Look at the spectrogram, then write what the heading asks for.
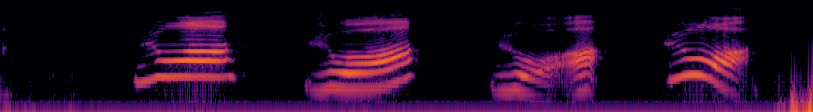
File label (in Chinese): "ruo", pinyin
